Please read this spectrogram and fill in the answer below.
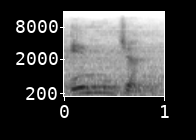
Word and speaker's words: indyan: up so he or she is called an engine it could be spelled in the end as an Indian but pronounced engine there's no official spelling to it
